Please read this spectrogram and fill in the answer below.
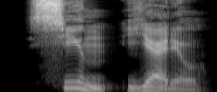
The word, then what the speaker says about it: Син Ярил: Мое имя, если его произносить по правилам произношения на лингва, должно звучать как Син Ярил.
